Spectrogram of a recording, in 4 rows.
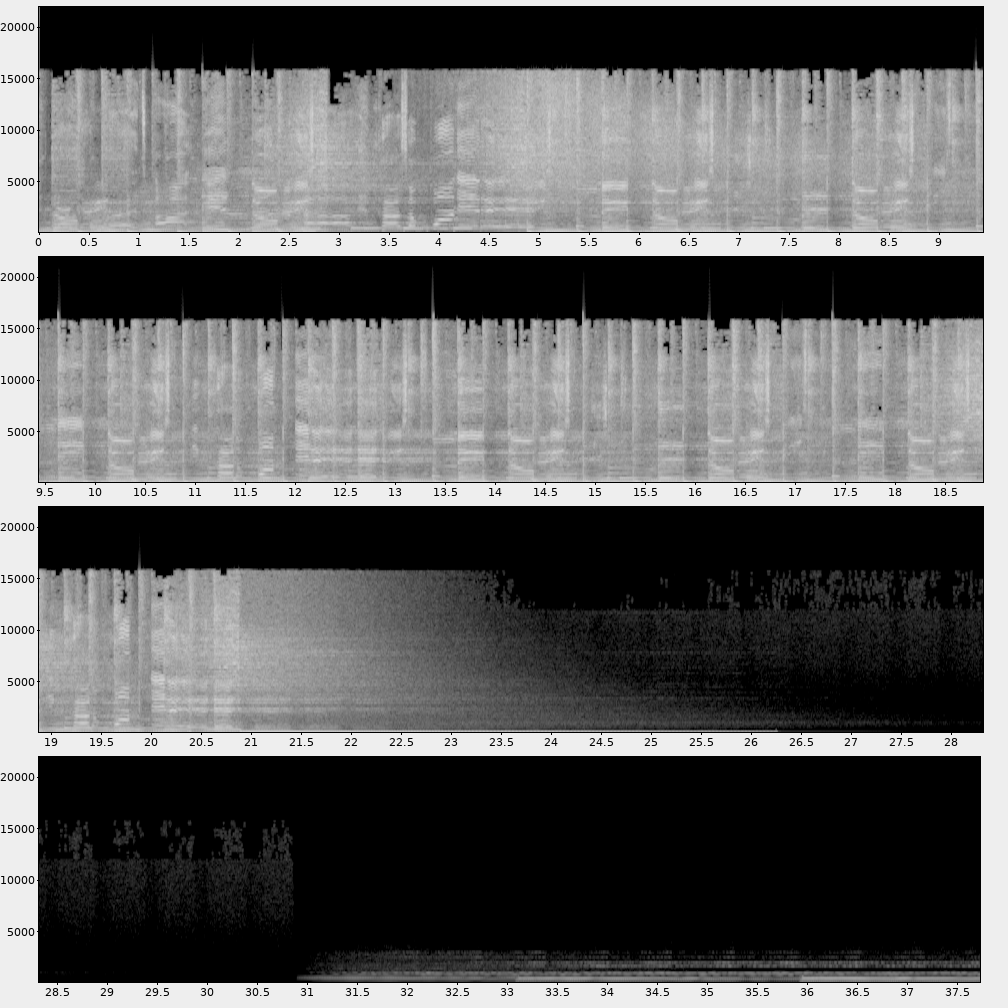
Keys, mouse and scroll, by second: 6.6 click, 7.2 shift+click, 8.1 ctrl+b, 13.5 click, 13.8-14.1 ctrl+scroll up 1, 14.1 ctrl+b, 15.9 click, 16.4 ctrl+b, 17.9 scroll down 3, 18.1 middle click, 18.6 scroll up 2, 18.8 middle click, 19.6 scroll up 1, 19.8 g, 21.7 middle click, 22.3 e, 23.3 z, 23.7-24.0 scroll up 2, 24.0 shift+middle click, 24.8 g, 26.2 z, 26.4 scroll down 2, 26.5 middle click, 27.0 a, 27.6 shift+n, 28.1 Tab, 28.4 shift+click, 29.2 ctrl+KP_Subtract, 29.8 ctrl+s, 30.2-30.9 middle drag, 30.9-31.4 scroll down 5, 31.4-32.5 middle drag, 32.5 click, 32.8 middle drag, 33.0-33.7 scroll up 3, 33.7 click, 34.9-37.7 drag.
